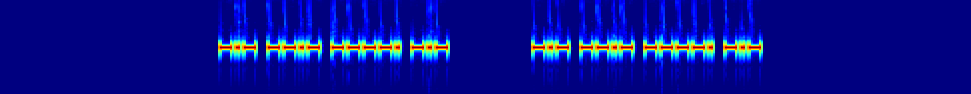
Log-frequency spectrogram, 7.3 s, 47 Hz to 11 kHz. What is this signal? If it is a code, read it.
Morse code, heard as a keyed tone, about 40 wpm, 700 Hz. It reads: KQ9K KQ9K
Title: USA Call Signs - 4 Characters - Repeated 2x - 40wpm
